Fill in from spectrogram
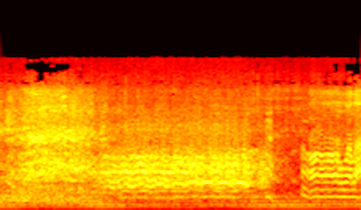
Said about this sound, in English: I'm trying to get this dad-ratted car started, if you must know.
